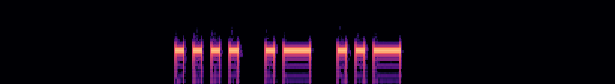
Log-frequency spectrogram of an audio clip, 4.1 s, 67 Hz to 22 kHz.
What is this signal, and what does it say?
Morse code, heard as a keyed tone, about 20 wpm, 700 Hz. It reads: HAU
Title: Build A Word - 1 Letter At A Time - 5-Letter Words - 20wpm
